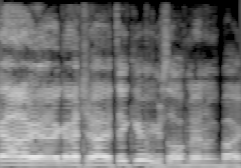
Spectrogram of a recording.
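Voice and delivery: high, loud hurried goodbye; awkward brush-off. Retold or imitated. Narrator excusing himself from the drinker, high and loud. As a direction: get out of the chat politely.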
